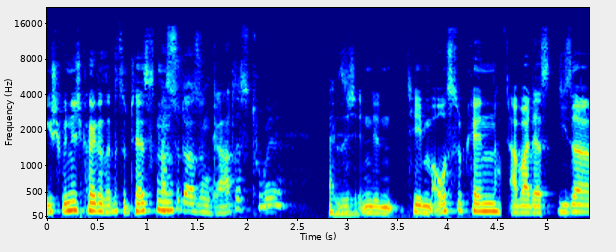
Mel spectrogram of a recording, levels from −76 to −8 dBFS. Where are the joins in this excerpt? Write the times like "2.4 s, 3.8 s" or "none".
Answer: 2.9 s, 4.5 s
